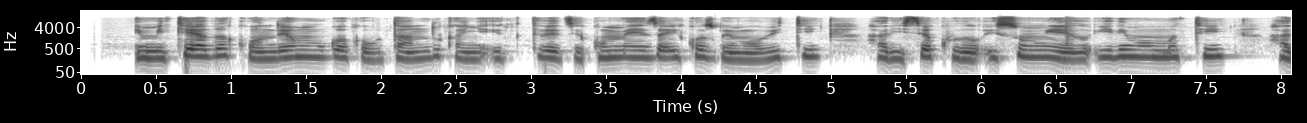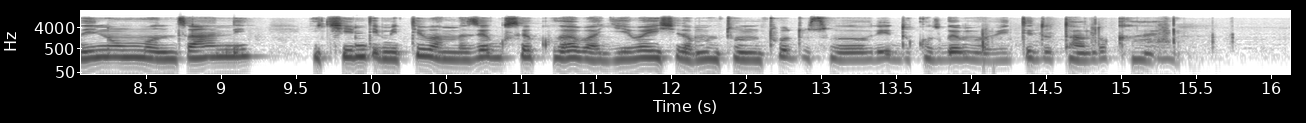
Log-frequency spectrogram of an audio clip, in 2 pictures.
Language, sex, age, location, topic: Kinyarwanda, female, 18-24, Kigali, health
